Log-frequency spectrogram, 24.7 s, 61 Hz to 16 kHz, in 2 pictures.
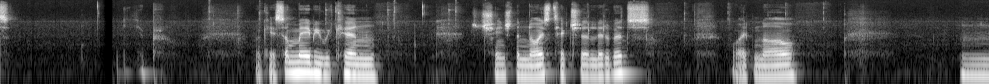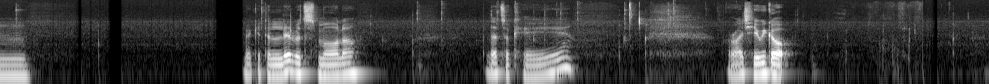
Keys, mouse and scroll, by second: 4.4-6.9 drag, 8.9-13.3 middle drag, 13.3-24.0 drag, 24.3-24.7 scroll up 4.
